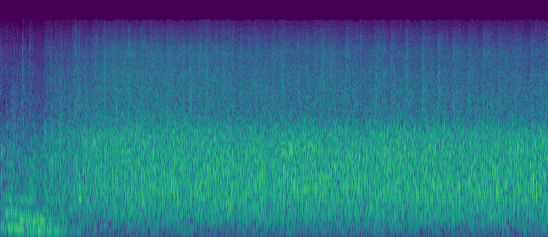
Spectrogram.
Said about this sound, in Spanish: Así que yo quiero que ustedes con un fuerte aplauso me reciban a mí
